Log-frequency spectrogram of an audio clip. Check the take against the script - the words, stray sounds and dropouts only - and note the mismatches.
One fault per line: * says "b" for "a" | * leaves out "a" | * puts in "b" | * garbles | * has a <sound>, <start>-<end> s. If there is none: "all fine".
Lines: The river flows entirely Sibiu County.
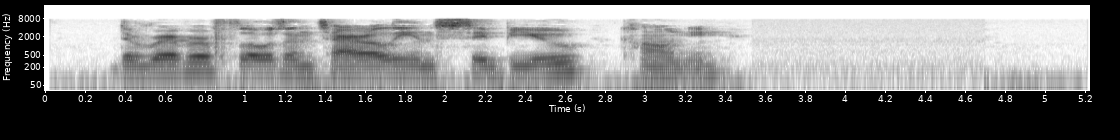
* puts in "in"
